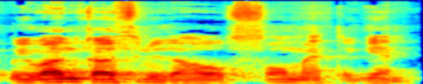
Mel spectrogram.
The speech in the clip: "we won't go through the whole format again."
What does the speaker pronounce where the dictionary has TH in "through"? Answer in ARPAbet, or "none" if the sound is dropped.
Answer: TH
